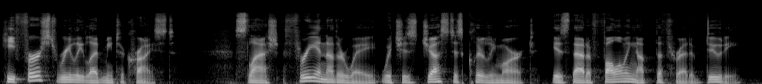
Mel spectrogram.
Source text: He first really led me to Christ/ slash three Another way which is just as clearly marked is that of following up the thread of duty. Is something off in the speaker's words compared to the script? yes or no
no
